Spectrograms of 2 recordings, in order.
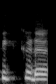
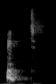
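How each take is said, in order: First: The ending is said as an extra syllable. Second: The ending is a plain final t sound. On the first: The speaker calls it wrong. "ரொம்ப அழுத்தி வந்து படிப்பாங்க" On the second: The speaker calls it right. "டீல முடிஞ்சதுன்னா எப்படி படிப்போம்? அந்த மாரி தான்"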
